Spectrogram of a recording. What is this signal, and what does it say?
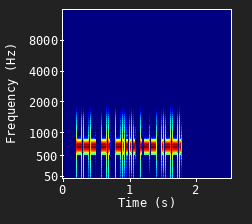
Morse code, heard as a keyed tone, about 44 wpm, 700 Hz. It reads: ON6WP
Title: Call Signs - 45wpm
